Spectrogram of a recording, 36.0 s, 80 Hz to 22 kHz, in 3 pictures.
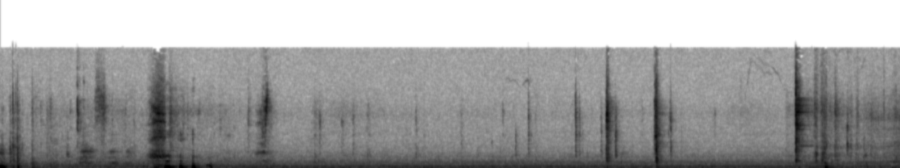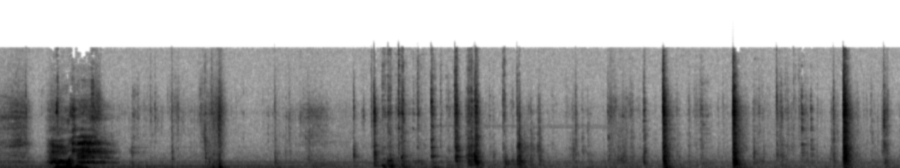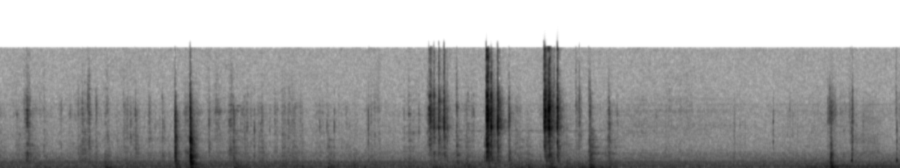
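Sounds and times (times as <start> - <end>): computer parts clicking and knocking: 16.8 - 32.3.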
